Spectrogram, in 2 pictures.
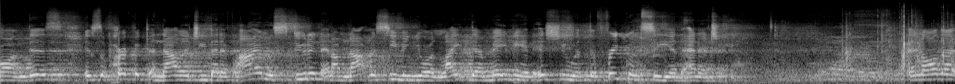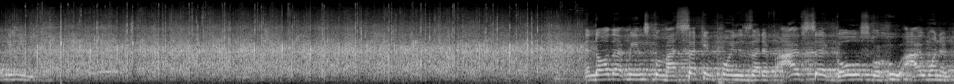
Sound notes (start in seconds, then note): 13.3 clapping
